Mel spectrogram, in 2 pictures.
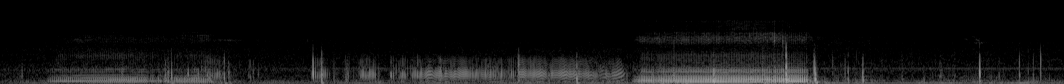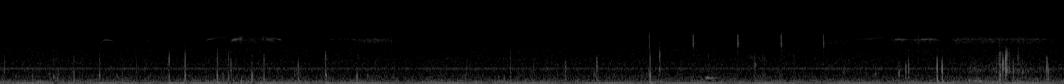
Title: American Bull Dog Puppy Snoring In Her Sleep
